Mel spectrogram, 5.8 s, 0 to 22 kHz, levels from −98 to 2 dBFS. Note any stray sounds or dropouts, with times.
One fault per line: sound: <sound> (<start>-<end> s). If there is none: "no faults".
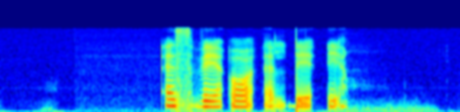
no faults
